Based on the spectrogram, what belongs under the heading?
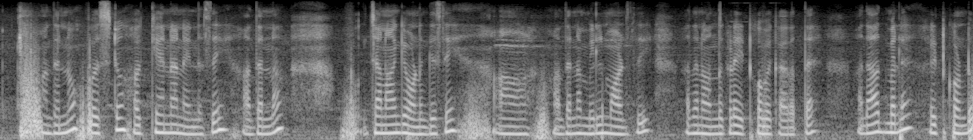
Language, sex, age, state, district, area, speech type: Kannada, female, 18-30, Karnataka, Chamarajanagar, rural, spontaneous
